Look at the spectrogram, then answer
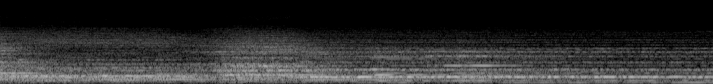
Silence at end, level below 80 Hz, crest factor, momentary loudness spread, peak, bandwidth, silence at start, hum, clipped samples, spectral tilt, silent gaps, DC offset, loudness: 0 s; -56 dBFS; 14 dB; 5 LU; -14 dBFS; 10.5 kHz; 0 s; none; under 0.1%; -7.5 dB/octave; none; under 0.1%; -27 LUFS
